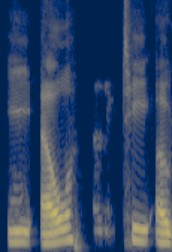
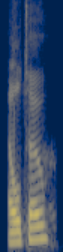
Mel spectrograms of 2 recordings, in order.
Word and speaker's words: Elto: And my last name is e l t o w, Elto.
